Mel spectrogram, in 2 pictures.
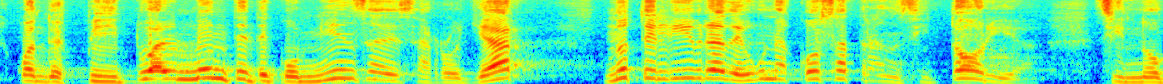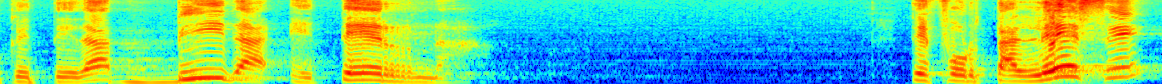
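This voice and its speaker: A woman's voice: fairly high pitch, warm tone, in a large hall. A woman with a Peruvian Spanish accent preaching a sermon, telling a personal testimony to her congregation in an earnest way. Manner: earnest, storytelling, addresses the congregation as brothers. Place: church hall.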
